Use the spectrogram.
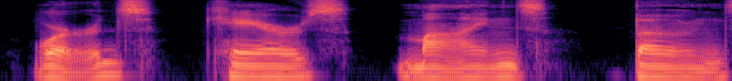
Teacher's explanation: Bullokar specifically wrote that the E was not pronounced in the plural suffix in words like words, cares, minds, bones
